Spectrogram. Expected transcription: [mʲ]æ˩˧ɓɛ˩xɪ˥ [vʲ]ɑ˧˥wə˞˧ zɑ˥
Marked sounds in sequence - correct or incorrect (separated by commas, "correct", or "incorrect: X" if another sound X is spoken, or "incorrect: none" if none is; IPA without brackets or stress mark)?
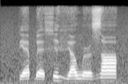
incorrect: pʲ, correct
